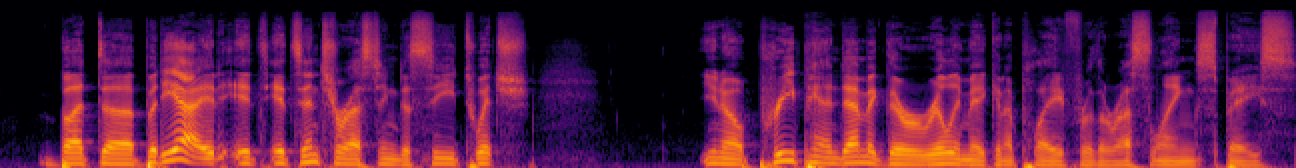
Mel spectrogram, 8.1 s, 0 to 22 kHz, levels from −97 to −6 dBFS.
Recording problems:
uneven, jittery; slightly; from 0.5 to 5 s

